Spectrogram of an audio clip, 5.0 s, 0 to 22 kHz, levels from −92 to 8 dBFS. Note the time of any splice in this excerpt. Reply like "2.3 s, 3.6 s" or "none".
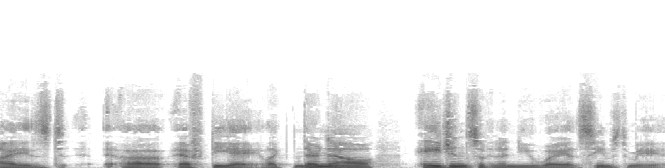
3.0 s, 3.7 s

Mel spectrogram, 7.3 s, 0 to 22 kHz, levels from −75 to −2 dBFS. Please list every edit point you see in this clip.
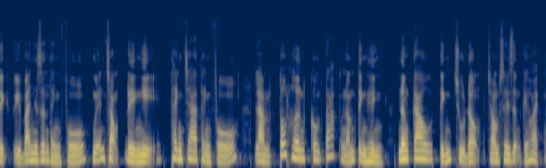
1.6 s, 5.2 s

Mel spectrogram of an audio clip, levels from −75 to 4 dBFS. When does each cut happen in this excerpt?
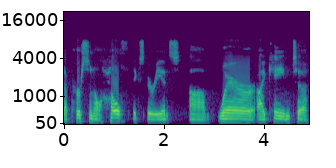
3.0 s

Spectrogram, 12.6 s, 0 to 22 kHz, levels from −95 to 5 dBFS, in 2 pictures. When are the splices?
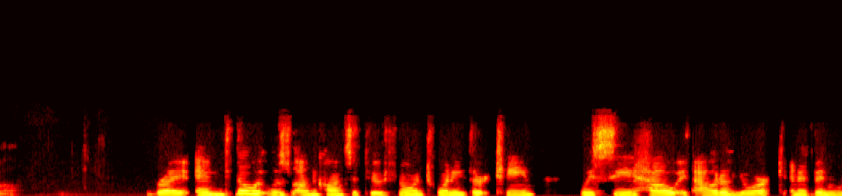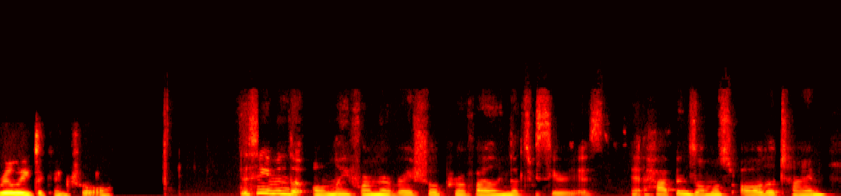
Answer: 1.8 s, 2.2 s, 4.5 s, 5.2 s, 5.5 s, 6.1 s, 6.6 s, 8.3 s, 10.3 s

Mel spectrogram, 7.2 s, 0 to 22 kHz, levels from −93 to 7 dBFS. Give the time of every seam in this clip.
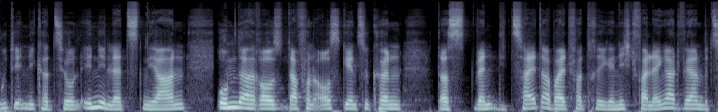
2.1 s

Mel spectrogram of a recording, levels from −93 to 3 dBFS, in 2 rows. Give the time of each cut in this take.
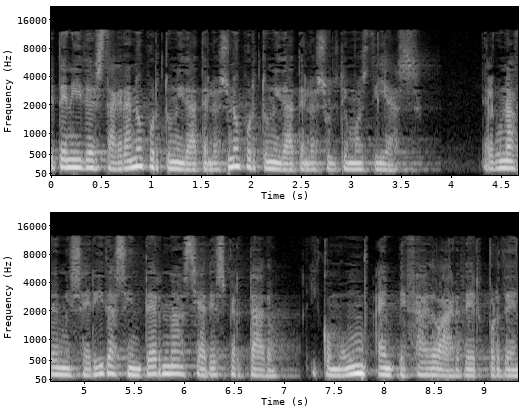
1.8 s, 3.9 s, 4.7 s, 7.2 s, 7.8 s

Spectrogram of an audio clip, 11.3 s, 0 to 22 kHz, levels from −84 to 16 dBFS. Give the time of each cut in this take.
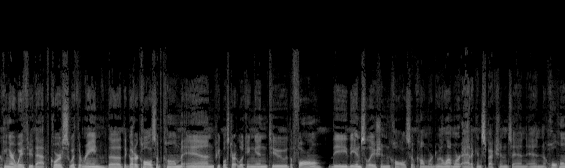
4.3 s

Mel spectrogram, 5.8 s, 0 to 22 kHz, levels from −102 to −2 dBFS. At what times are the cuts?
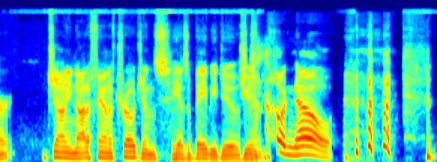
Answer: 2.3 s, 3.2 s

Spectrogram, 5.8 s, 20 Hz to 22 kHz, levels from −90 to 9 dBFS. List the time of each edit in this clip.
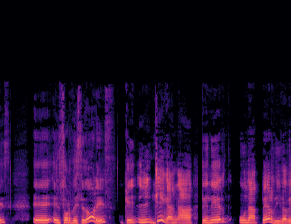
4.0 s

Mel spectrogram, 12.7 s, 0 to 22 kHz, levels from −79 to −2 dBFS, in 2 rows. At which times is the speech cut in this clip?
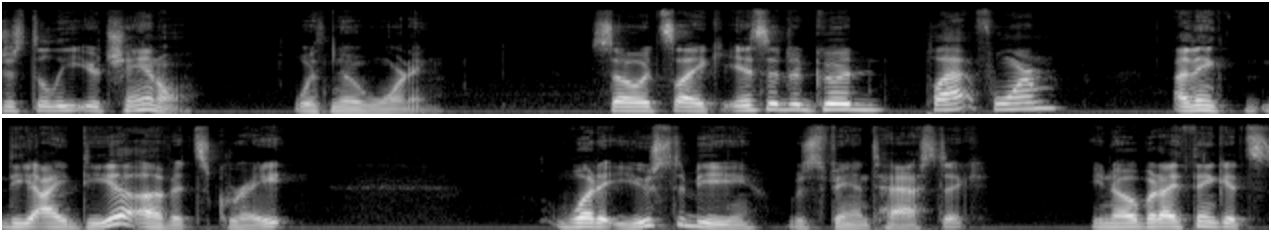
none

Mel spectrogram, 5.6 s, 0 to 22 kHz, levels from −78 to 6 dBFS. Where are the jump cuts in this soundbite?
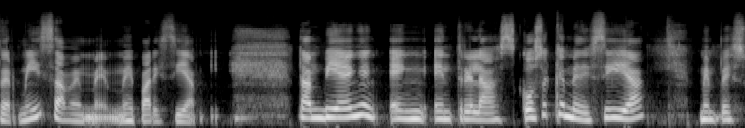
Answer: none

